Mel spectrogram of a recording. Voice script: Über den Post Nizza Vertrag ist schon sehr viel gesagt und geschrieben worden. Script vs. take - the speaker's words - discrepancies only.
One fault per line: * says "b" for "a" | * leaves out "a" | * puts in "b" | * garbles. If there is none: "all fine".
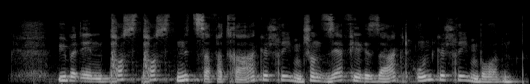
* puts in "Post"
* says "geschrieben" for "ist"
